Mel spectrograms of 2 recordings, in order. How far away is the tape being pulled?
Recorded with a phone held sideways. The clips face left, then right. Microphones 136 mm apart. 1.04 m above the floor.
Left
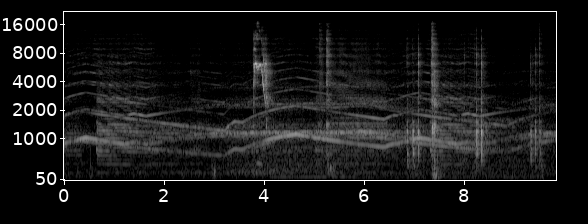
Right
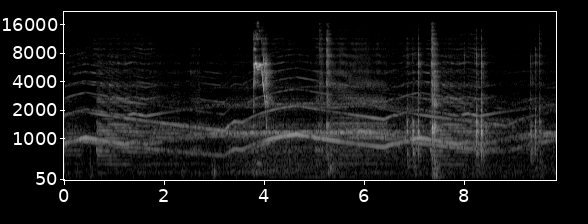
About 2.0 m.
